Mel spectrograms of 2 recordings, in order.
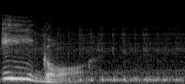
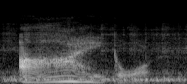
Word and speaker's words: Igor: no it's pronounced frankenstein and you must be eagle and igor who is igor who he thinks is igor he says oh no it's pronounced i gore and he's played by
